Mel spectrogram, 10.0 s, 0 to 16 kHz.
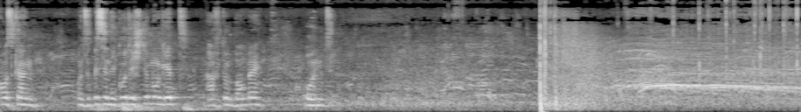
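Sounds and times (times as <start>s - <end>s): loud firecracker bang: 6.8s - 7.9s
crowd cheering and shouting: 7.5s - 10.0s.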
